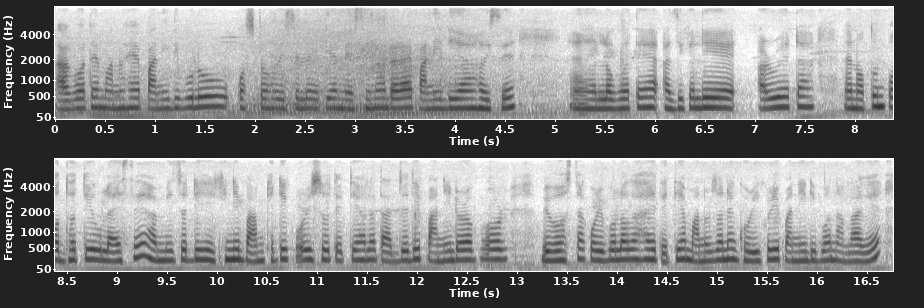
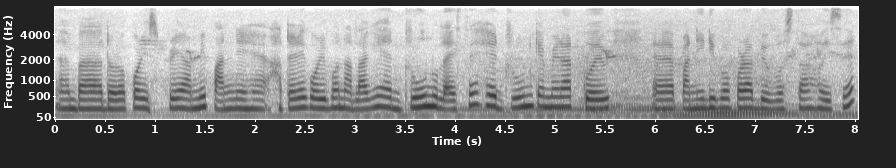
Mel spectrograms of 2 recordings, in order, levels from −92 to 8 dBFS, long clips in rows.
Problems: constant background noise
